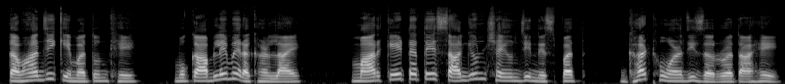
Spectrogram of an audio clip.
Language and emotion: Sindhi, neutral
